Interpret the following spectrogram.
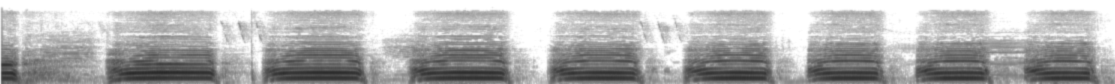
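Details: A female cow in rural Rwanda greets the morning at sunrise with a run of seven loud, steady, droning moos, each lasting just over a second and repeated about every two seconds, with brief quiet gaps between them.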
